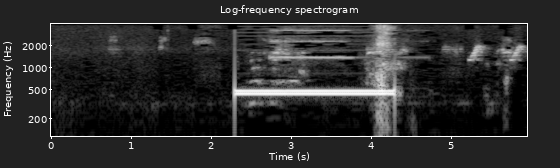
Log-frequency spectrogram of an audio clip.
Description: Ringback tone (North America), 440 + 480 Hz.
